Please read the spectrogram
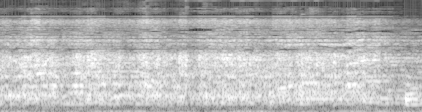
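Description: A crowd applauding: steady, dense clapping.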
